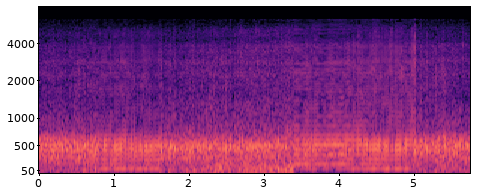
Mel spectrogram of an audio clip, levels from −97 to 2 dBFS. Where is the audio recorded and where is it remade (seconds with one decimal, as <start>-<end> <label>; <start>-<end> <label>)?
0.0-0.8 recorded; 0.8-1.6 remade; 1.6-3.4 recorded; 3.4-5.0 remade; 5.0-5.8 recorded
